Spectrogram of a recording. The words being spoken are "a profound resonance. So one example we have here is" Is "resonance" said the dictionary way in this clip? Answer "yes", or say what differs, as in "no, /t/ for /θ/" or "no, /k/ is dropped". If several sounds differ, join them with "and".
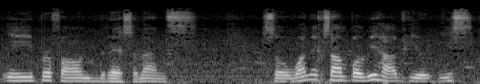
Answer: no, /s/ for /z/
